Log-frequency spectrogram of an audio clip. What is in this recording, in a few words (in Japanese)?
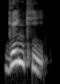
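"元気", Japanese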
